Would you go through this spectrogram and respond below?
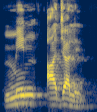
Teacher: حمزہ حروف ہلکی کا حرف ہے، تو اس لیے اس میں اظہار ہوگا، یعنی غنہ نہیں کریں گے، اس لیے اسے پڑھیں گے من آجالن، غنہ نہیں کریں گے۔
